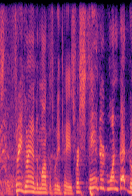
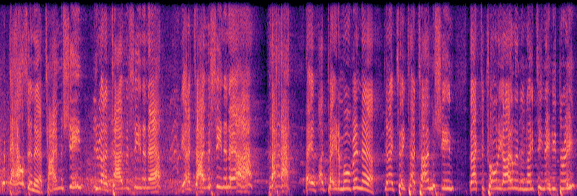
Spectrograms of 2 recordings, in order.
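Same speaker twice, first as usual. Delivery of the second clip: put-on shouting old man; 6 semitones higher than usual. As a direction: rant at the trees, pitch way up. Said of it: "He's just shouting it".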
